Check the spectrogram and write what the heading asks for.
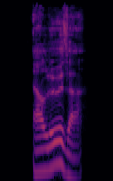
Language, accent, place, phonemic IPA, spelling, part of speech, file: German, Germany, Berlin, /ɛɐ̯ˈløːzɐ/, Erlöser, noun, De-Erlöser.ogg
- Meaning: 1. one who delivers someone; redeemer; saviour (male or of unspecified gender) 2. Redeemer; Saviour (Jesus Christ)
